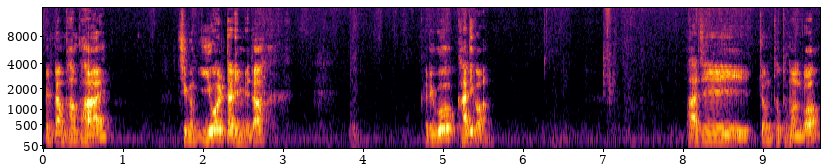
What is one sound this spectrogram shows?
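Clothes rustle as they are unfolded and shaken.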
